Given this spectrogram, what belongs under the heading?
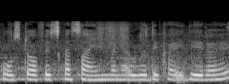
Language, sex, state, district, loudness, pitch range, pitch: Hindi, female, Bihar, Saran, -14 LUFS, 220-230 Hz, 225 Hz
